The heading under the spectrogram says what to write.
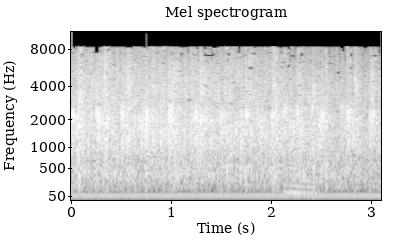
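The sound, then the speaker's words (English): Steady, dense applause from a church audience for the choir after their music at an Easter morning service, a continuous wash of many hands clapping at an even loudness throughout, with no voices standing out above it. “Please give the choir one more round of applause for their music this morning.”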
